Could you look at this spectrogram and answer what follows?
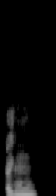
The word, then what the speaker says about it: Ng: The same author, Celeste, and I hope I'm not mispronouncing it, but I believe it's Ng. Last name is spelled NG.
